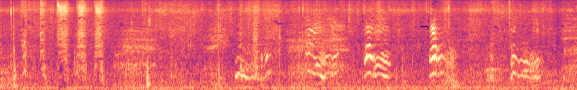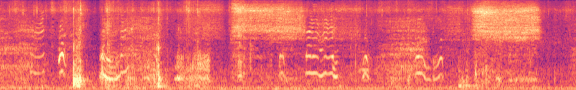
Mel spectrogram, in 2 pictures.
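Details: A six-week-old male Belgian Malinois pup doing bite imprinting makes a series of short squeaky whines that bend up and down, repeated in irregular bursts, over constant rustling, clattering and a few sharp knocks.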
